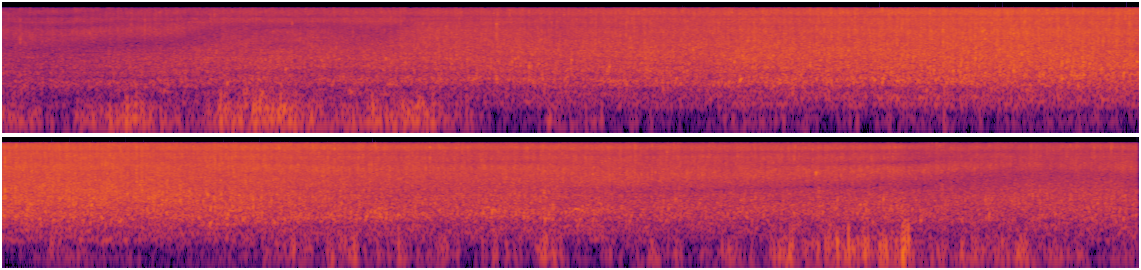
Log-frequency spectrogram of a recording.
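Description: Shallow rocky stream rushing and splashing over stones in a steady hiss, growing louder in the middle as the water runs close by.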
